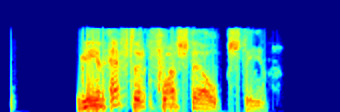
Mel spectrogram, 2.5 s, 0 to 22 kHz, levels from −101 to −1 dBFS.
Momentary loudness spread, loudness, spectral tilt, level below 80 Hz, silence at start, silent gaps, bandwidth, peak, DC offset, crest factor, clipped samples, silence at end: 18 LU; -18 LUFS; -4 dB/octave; -44 dBFS; 0.6 s; none; 8 kHz; -2 dBFS; under 0.1%; 18 dB; under 0.1%; 0.55 s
